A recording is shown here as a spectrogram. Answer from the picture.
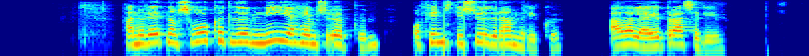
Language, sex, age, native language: Icelandic, female, 40-49, Icelandic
